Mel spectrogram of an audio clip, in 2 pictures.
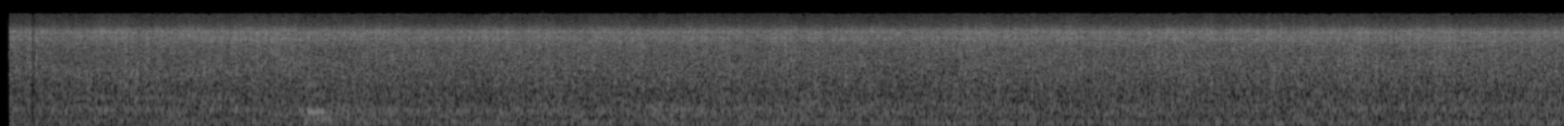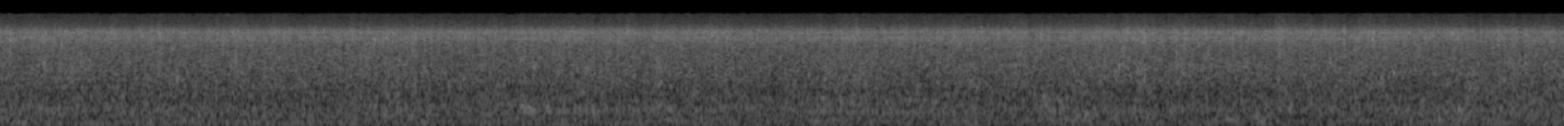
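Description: Tiered fountain: water pouring in a curtain off the rim of a stone basin and splashing into the pool below, a steady, unbroken rush.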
